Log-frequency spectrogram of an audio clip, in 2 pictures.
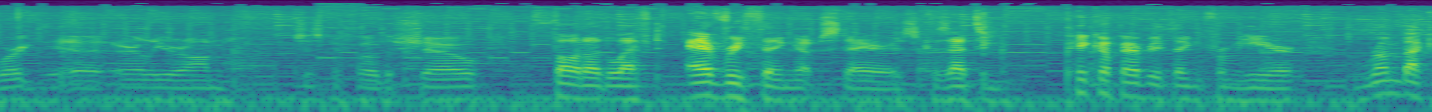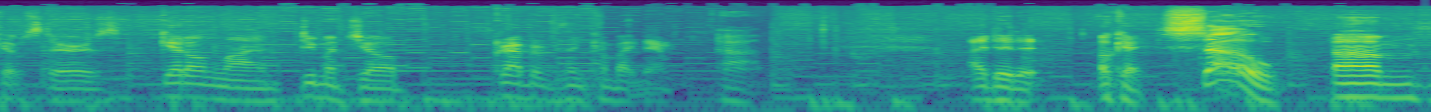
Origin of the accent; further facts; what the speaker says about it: England, United Kingdom; moved away; you and I grew up in England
